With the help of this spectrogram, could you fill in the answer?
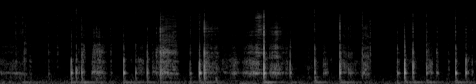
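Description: Fingertips and nails rub, scratch and tap along the surface of a small, hollow white paperboard box held in the hands. Soft, dry scratching runs under a string of quick, sharp clicks that give a short, hollow ring around 527 Hz with a low hum beneath, and each one dies away almost at once.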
